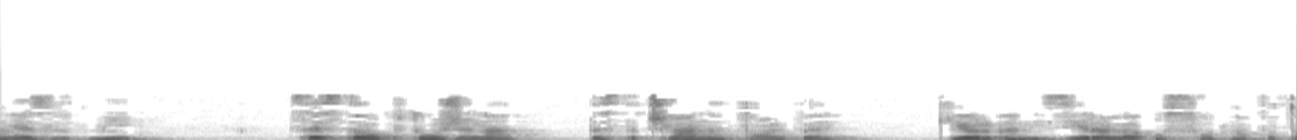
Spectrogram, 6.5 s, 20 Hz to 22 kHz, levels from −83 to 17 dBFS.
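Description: AAC compression, heard across the whole speech clip: nothing reaches above 7 kHz, so the sound is dull, and the heavy damage leaves a smeared, warbling texture on sustained vowels and a fizzy edge on sibilants. The likely cause is AAC-LC coding at a very low bitrate, one that fits roughly 16 kbps. With so few bits, the encoder cuts the top band away and quantises the remaining frequency lines coarsely, leaving gaps the ear hears as swirling artefacts.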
